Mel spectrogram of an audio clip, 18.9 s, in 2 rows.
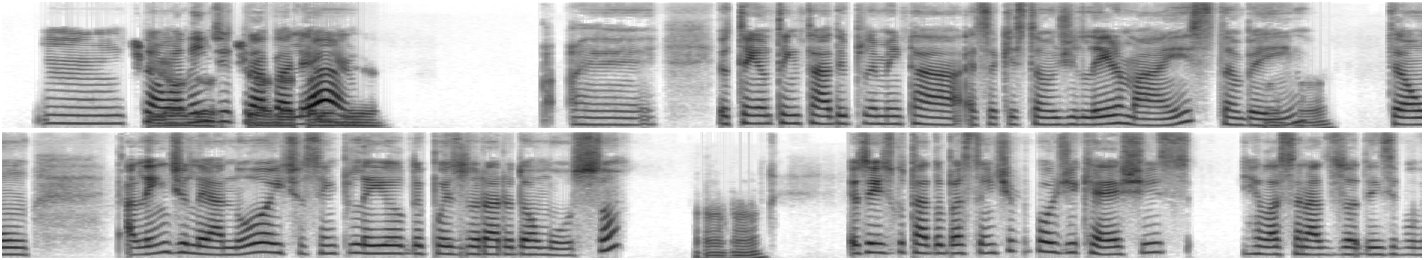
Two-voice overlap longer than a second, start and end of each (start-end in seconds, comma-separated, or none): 0.9-2.4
